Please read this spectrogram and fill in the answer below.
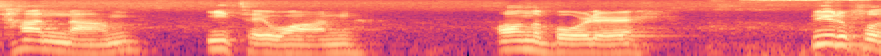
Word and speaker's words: Hannam: You know, you guys been telling me I'm saying it wrong. I like to say Hanam. I think it's Hannam. I have to get that right. I have to get that down because Hanam is a different neighborhood somewhere else.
